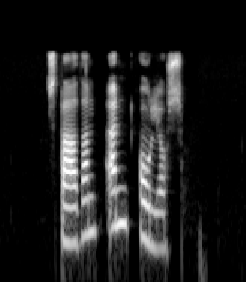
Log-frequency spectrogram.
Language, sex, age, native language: Icelandic, female, 30-39, Icelandic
